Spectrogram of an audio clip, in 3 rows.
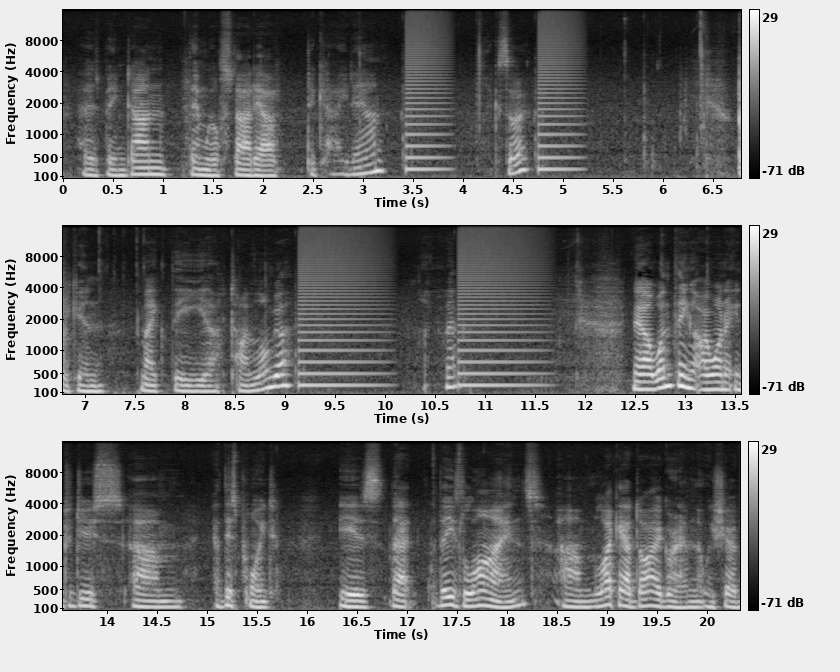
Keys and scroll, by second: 7.2 BackSpace.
